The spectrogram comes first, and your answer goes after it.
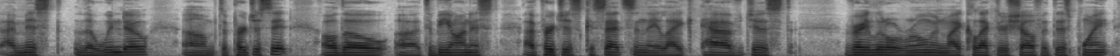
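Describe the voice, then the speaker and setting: Host: American man, casual music reviewer, smooth clear voice, relaxed and reflective delivery, lots of fillers. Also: mid-range voice. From United States.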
